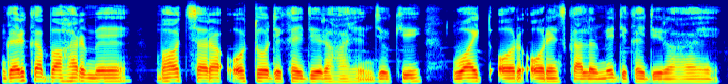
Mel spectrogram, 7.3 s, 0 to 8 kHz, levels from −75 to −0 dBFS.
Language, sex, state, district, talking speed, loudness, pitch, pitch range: Hindi, male, Arunachal Pradesh, Longding, 175 wpm, -14 LUFS, 115 Hz, 110-125 Hz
